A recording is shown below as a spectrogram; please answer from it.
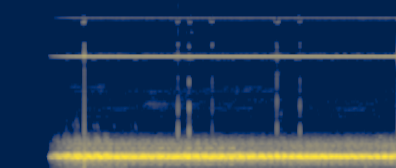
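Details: Frogs calling in the deep night: after half a second of silence, a dense, unbroken trilling chorus sets in, pitched high and steady with a fainter upper overtone, rapid pulses blurring together throughout.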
